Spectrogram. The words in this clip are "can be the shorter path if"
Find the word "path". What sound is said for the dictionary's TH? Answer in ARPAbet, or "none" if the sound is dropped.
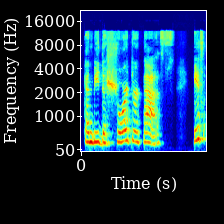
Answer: S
